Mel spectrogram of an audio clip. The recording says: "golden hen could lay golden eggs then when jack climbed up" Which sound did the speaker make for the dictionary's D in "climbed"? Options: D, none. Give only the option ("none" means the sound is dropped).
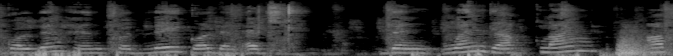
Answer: none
